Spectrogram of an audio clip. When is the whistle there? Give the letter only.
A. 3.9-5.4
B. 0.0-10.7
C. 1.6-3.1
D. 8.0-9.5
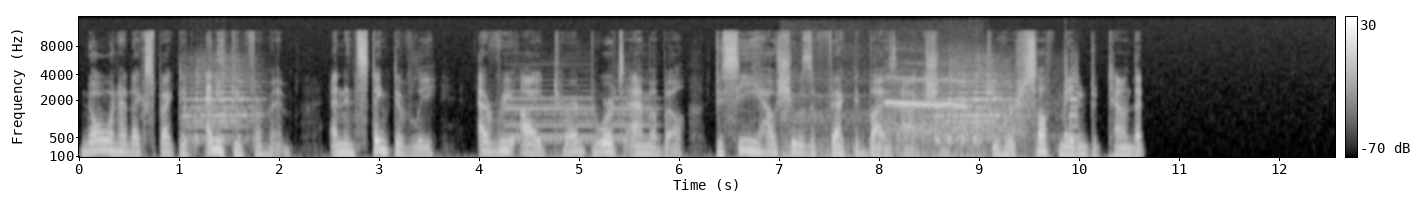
D.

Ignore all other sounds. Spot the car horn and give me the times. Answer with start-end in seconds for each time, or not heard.
1.0-1.9, 4.2-5.8, 8.5-10.0.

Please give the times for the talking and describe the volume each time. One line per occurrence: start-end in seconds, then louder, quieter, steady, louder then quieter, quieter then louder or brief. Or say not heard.
0.0-10.7 steady.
